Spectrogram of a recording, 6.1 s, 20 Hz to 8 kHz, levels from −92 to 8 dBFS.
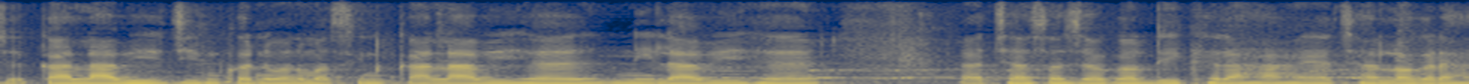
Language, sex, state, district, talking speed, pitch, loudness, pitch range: Hindi, female, Bihar, Sitamarhi, 215 wpm, 180 Hz, -17 LUFS, 175-180 Hz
